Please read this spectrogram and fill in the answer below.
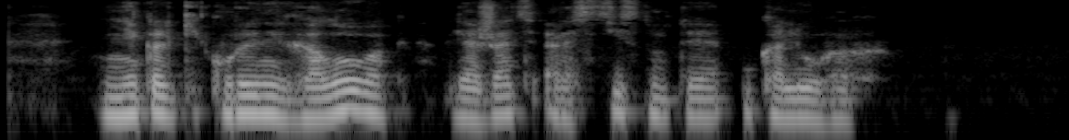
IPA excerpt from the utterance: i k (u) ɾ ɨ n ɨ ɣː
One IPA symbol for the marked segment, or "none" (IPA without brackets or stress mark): u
